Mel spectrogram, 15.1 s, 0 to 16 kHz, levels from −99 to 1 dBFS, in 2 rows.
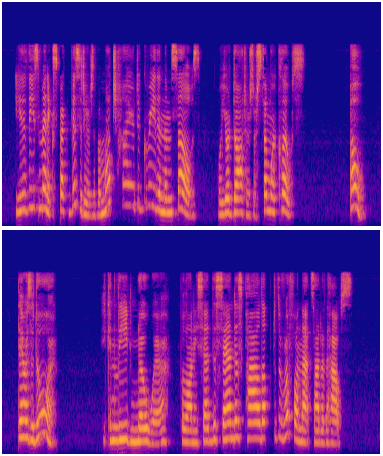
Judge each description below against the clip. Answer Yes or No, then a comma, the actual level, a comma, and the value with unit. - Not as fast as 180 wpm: Yes, average, 170 wpm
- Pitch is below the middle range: No, high, 235 Hz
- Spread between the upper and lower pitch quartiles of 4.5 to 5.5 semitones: Yes, average, 5.2 semitones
